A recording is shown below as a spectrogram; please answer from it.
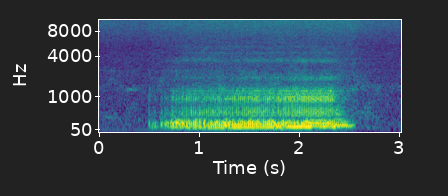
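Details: Loud, funny snoring from a Shar Pei pup asleep on the bottom of a bed: one long, low, rasping snore lasting about two seconds with a steady rumbling texture, quiet before and after.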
